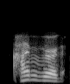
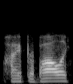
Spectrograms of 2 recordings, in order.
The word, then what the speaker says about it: hyperbaric: Okay, a lot of people mispronounce it. I'm going to go in the hy- hyperbolic chamber and whatever yep. they want. – You're not going to hyperbolic. It's hyperbaric.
